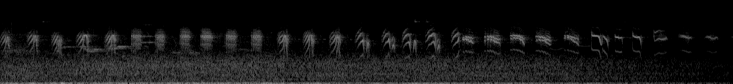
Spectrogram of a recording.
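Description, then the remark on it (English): A reed or sedge warbler sings a steady run of rapid, scratchy chattering notes for several seconds over a low background rumble of wind or other noise. “the reed warblers are a little bit more scratchy in sound, whereas the sedge warblers are a little bit more musical”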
